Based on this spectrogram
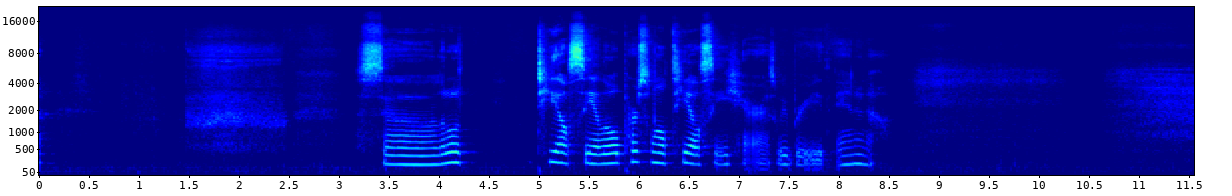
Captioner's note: breathing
